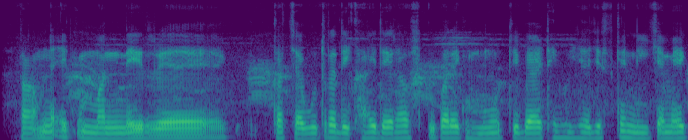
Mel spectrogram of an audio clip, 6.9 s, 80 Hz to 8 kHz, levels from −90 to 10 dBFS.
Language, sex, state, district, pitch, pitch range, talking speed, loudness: Hindi, male, Uttar Pradesh, Jalaun, 120 Hz, 115-125 Hz, 185 wpm, -28 LUFS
